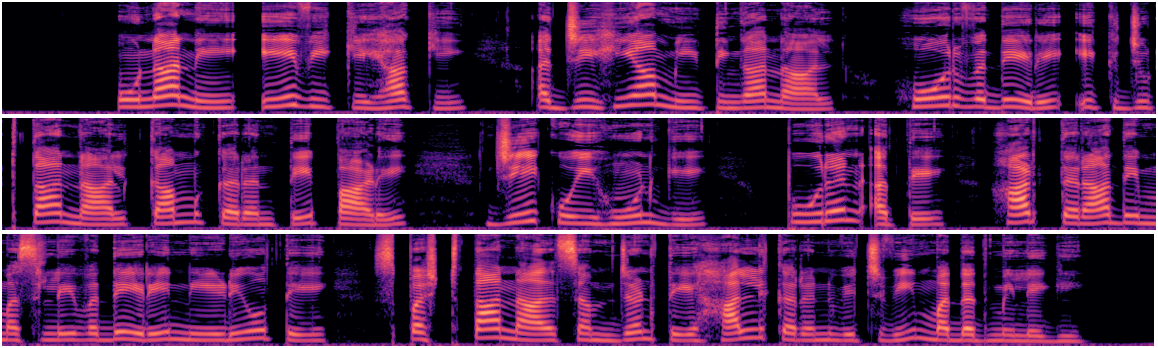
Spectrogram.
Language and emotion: Punjabi, neutral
